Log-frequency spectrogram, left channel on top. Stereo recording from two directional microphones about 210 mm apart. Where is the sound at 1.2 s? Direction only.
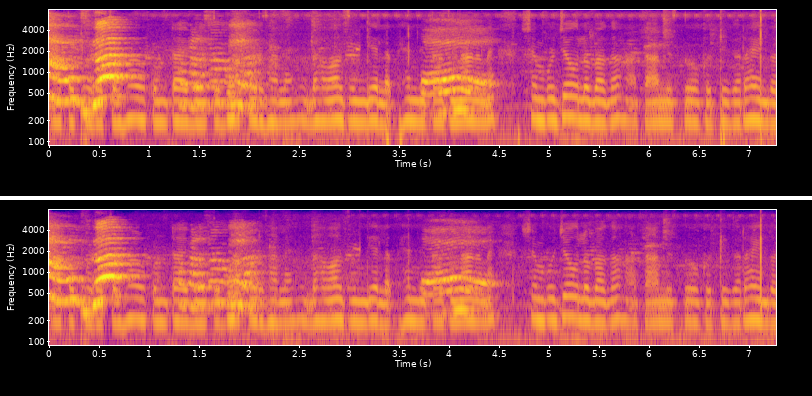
10° left (ahead or behind).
